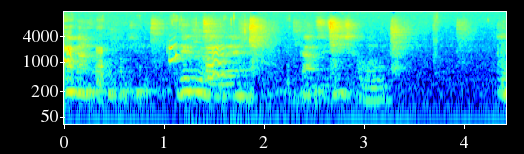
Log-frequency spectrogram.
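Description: Two-week-old Staffordshire Bull Terrier puppies give thin, rising whimpers and squeaky yips, with a person talking nearby.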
